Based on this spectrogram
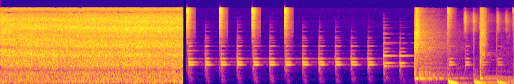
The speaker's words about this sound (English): another waterfall. Holy shit, man. Can you hear that? Let it wash over you.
